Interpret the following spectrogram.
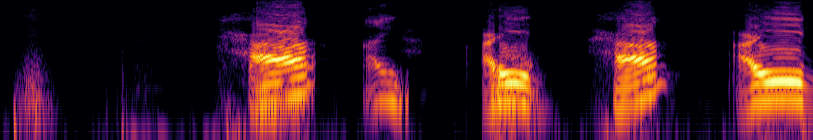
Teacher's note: এই দুটি হরফ উচ্চারণ হয় হলকের মধ্যখান হইতে।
